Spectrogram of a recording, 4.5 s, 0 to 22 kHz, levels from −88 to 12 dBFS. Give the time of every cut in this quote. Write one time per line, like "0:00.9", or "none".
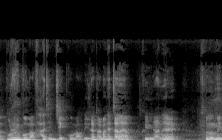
0:01.6
0:02.7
